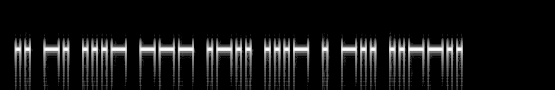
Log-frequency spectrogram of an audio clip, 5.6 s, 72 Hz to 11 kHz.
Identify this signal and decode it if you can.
Morse code, heard as a keyed tone, about 25 wpm, 700 Hz. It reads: INVOLVED?
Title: Sentences from Top 1000 Words - Review Part 5 - 25wpm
